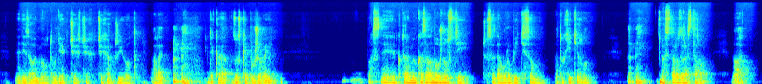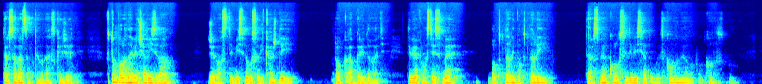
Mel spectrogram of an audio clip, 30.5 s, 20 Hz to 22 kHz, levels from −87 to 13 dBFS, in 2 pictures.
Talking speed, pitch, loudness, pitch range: 125 wpm, 105 Hz, -22 LUFS, 100-110 Hz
